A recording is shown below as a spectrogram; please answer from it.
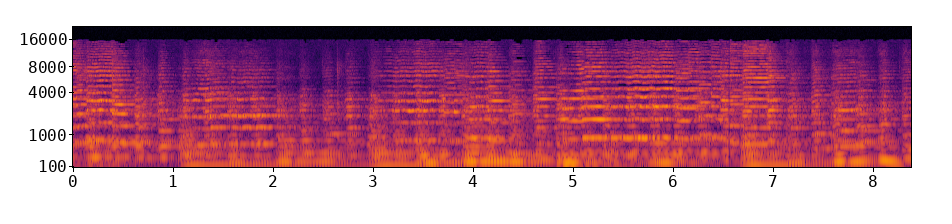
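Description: Classical string music with violins over sustained cello and bass notes, played back through a pair of Genelec 8020D two-way studio monitors and picked up by a microphone in the room.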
